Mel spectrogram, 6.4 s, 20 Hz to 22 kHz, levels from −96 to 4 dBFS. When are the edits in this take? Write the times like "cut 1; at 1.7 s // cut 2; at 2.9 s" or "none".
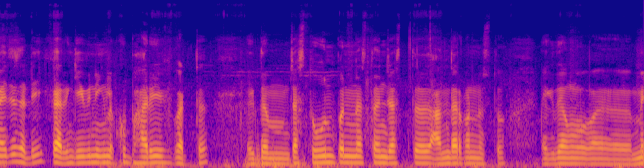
none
